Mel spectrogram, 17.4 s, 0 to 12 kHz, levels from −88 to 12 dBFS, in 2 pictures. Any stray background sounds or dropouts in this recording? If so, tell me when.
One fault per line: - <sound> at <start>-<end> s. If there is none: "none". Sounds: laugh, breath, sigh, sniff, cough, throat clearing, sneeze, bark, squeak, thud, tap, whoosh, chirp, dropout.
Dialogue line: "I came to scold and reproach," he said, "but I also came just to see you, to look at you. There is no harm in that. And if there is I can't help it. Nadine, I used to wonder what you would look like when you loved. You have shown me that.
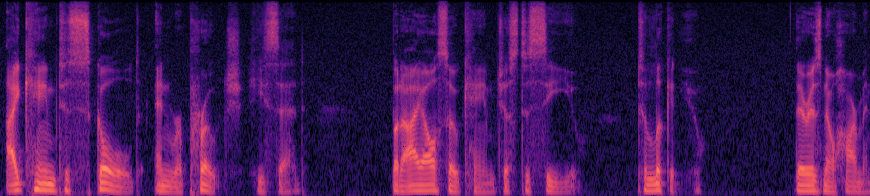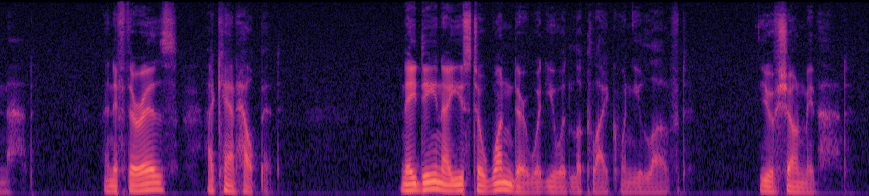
none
